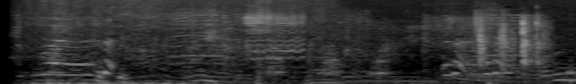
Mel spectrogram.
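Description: Sheep and goats of a flock bleating as they come along a path, with people's voices mixed in.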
